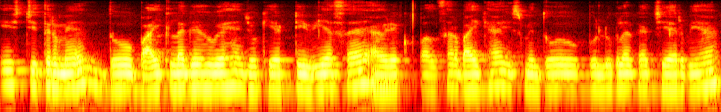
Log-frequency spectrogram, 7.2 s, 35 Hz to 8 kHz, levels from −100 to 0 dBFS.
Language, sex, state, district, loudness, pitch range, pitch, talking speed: Hindi, male, Jharkhand, Palamu, -17 LUFS, 110-120 Hz, 115 Hz, 215 wpm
